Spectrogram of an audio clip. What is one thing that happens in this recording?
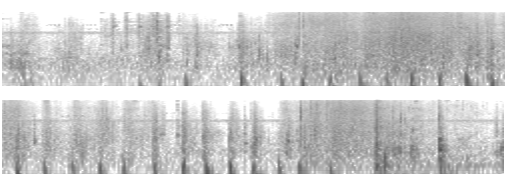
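A horse's hooves thud steadily on the ground at a trot.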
